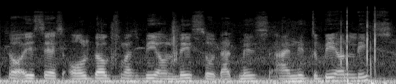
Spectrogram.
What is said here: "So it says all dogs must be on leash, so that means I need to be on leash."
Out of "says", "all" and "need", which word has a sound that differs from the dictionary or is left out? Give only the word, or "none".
says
